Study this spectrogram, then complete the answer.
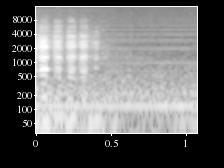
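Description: A Minecraft sheep bleats in quick wavering pulses, close and clear, then quiet with a faint click at the end.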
